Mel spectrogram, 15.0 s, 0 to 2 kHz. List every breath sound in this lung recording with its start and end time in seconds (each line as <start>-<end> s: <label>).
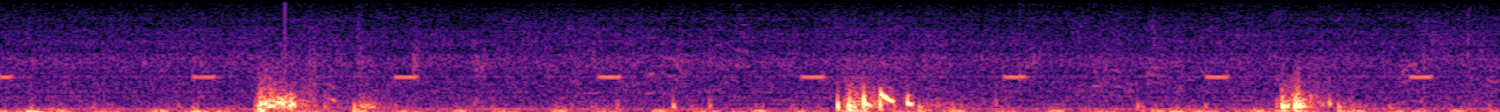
2.49-3.01 s: inhalation
2.49-3.01 s: crackles
3.46-3.81 s: exhalation
8.36-9.30 s: inhalation
8.78-8.97 s: wheeze
12.79-13.21 s: inhalation
12.79-13.21 s: crackles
